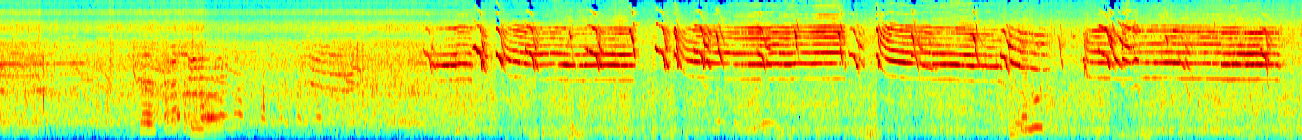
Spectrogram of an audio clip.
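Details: Eurasian otters, a lively group at a zoo, give shrill, whistled chirps in quick repeated bursts, with murmured voices in the background.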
